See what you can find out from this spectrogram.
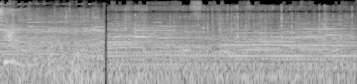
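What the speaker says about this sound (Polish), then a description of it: "A jak pięknie dzwony zaczęły bić." Church bells ring in the distance in Bruges, Belgium, a steady peal with ringing tones layered under outdoor ambience.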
